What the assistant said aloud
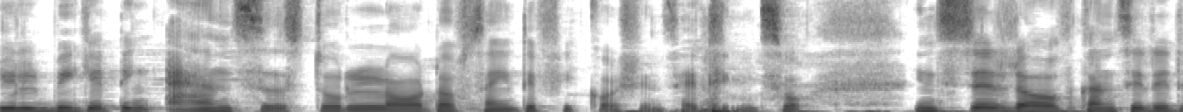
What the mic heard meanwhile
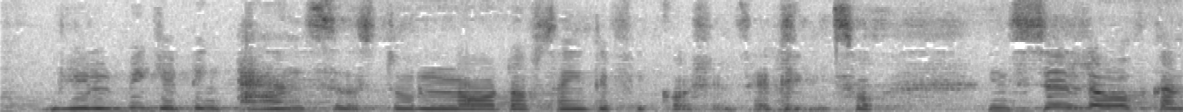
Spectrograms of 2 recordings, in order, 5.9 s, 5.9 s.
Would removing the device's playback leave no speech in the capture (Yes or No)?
Yes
